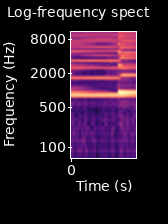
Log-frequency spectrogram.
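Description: A steady, static synth tone with no detuning wobble, retriggered once near the end, heard alone.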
